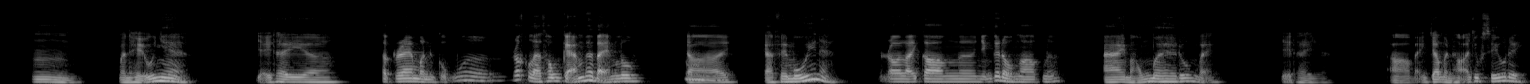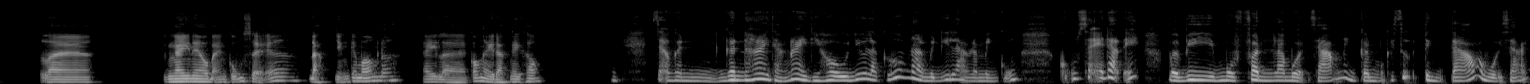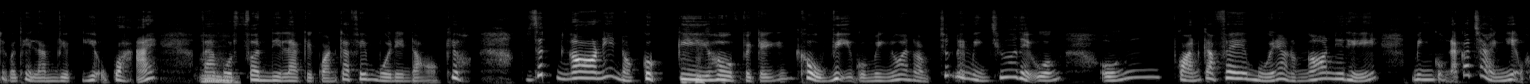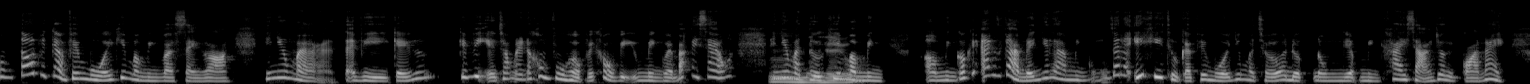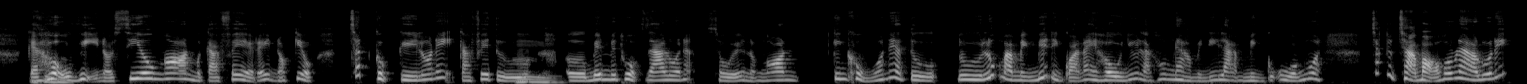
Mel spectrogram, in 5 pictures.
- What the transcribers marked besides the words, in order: tapping; chuckle; chuckle
- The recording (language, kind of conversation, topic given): Vietnamese, advice, Làm sao để giảm tiêu thụ caffeine và đường hàng ngày?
